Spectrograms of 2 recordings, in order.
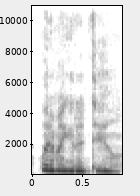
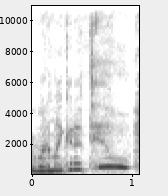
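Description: First: Half-voiced anxious question; voiced panic. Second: Whispered panic. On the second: Acted. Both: Panicking alone, stuck.

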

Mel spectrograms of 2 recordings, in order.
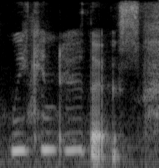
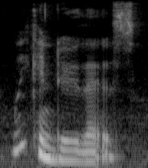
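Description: First: Higher, softer self-pep; high pep talk voice. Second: Said in the usual way. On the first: Pretend. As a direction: cheer yourself on softly.

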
